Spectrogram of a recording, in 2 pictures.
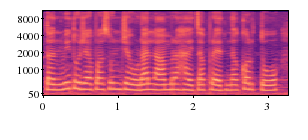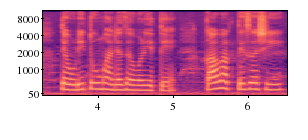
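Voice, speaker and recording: A woman's voice: medium pitch, flat delivery, moderate pace, mellow, close to an everyday voice. A woman reading the part of an irritable young male college lecturer in a story, speaking in a curt, scolding manner. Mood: brooding.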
